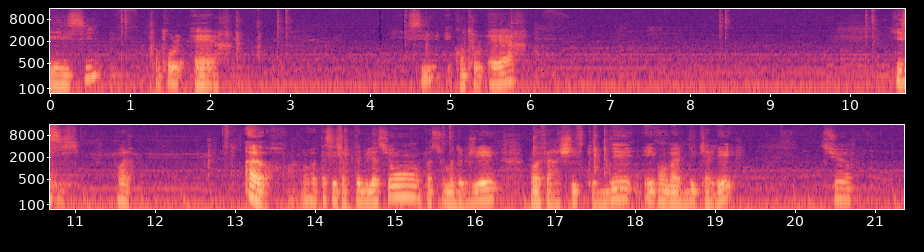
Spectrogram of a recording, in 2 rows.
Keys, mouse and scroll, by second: 2.4 ctrl+r, 5.3 ctrl+r, 10.9 middle click, 11.7-12.8 drag, 12.8 middle click, 13.1 click, 13.3 middle click, 13.8 click, 14.4 Tab, 17.6 shift+d.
